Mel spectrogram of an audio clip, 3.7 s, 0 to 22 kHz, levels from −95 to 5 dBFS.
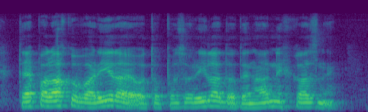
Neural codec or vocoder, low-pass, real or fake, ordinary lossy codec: none; 14.4 kHz; real; none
